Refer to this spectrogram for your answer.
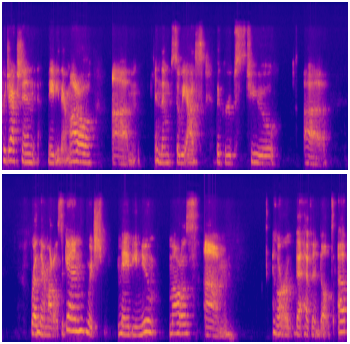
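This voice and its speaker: A woman speaks very slowly with long, frequent pauses and vocal fry. Her medium pitch shows ordinary variation. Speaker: postdoctoral researcher. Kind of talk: research talk. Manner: hesitant, many fillers.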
